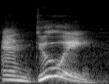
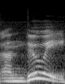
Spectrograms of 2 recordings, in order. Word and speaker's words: andouille: It's pronounced andouille. Oh, andouille? It's my last name is, right? Yeah. So it's andouille. Andouille. Yeah. No, it's in American. It's pronounced andouille.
